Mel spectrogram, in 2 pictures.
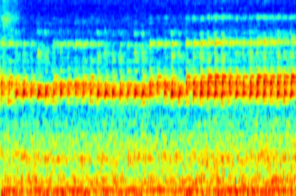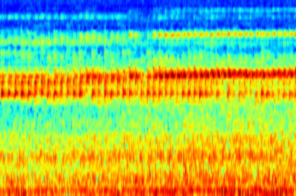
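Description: Steady hum under a rapid raspy croaking chirp, about three per second, that never settles; abnormal air conditioner noise, source not yet found.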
